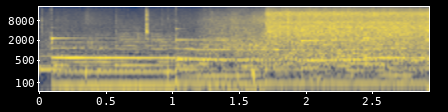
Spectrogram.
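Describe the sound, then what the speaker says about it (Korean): Mountain stream water rushing steadily through the Gugok Falls valley near Chuncheon, Gangwon, a constant close wash of flowing water with sustained musical tones underneath. "시원하게 흐르는 계곡물을 따라서 한 걸음 한 걸음 가볍게 걷는 길."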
